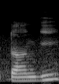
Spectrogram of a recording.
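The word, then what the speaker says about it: Ntangki: Tangi National Park. N is silent.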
